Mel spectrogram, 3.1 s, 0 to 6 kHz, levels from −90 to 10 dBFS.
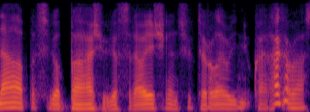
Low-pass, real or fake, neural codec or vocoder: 5.4 kHz; fake; codec, 16 kHz in and 24 kHz out, 0.4 kbps, LongCat-Audio-Codec, four codebook decoder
